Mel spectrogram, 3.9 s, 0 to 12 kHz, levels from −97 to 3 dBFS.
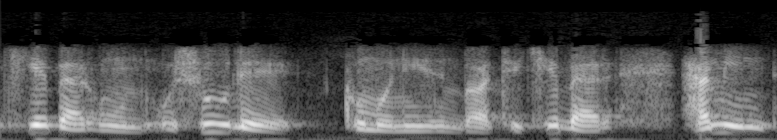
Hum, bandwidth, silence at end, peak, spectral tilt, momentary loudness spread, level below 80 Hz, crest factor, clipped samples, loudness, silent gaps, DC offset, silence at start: none; 5.4 kHz; 0 s; 0 dBFS; -6.5 dB/octave; 11 LU; -68 dBFS; 18 dB; under 0.1%; -19 LUFS; none; under 0.1%; 0 s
